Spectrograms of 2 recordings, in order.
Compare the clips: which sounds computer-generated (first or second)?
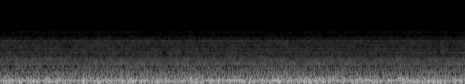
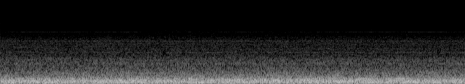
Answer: first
